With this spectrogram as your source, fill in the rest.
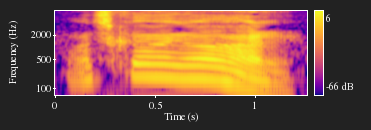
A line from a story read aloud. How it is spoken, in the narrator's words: Caitlin inquired sleepily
